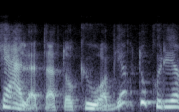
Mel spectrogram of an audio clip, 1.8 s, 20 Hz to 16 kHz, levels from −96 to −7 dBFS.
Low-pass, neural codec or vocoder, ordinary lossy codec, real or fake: 7.2 kHz; none; Opus, 24 kbps; real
